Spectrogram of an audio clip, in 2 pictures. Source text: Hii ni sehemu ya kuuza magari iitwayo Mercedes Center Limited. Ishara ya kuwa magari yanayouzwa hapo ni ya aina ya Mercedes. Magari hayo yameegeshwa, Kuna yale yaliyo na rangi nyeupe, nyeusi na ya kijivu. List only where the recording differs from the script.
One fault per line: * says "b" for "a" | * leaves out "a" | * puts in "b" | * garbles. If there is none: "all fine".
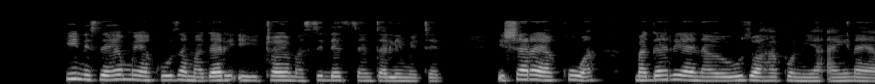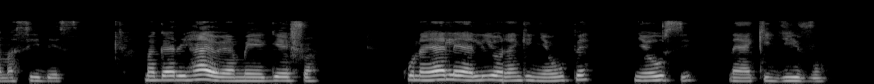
* leaves out "na"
